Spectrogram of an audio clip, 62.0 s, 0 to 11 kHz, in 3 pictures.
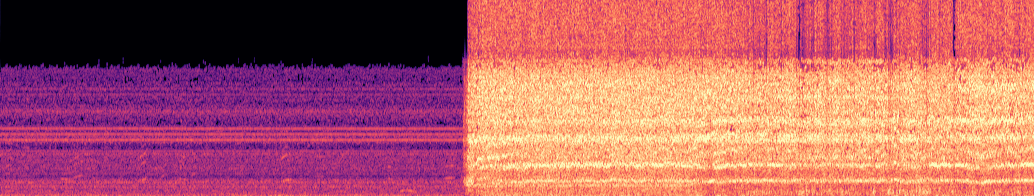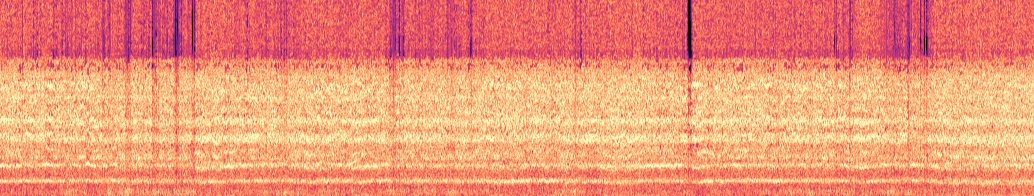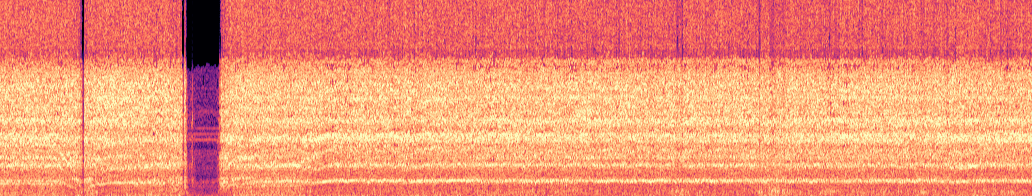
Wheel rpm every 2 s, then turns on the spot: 0, 0, 0, 0, 20, 180, 200, 230, 240, 230, 230, 230, 230, 230, 230, 220, 220, 230, 230, 230, 210, 160, 110, 160, 230, 230, 230, 230, 230, 230, 230.
none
